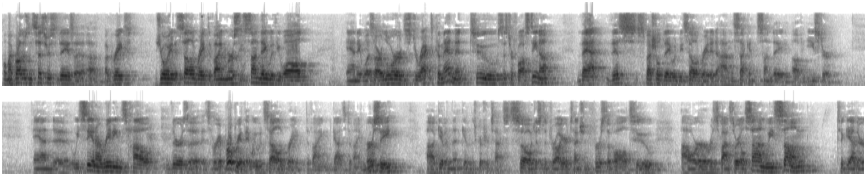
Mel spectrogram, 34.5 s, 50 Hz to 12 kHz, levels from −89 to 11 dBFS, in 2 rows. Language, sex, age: English, male, 40-59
